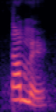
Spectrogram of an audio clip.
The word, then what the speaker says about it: Tamizh: And Tamil and Malayalam have that troublesome tongue-twisting r, Tamil, which is often mispronounced as r or l by speakers of other languages.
